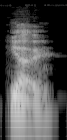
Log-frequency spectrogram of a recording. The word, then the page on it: yo: Australian English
